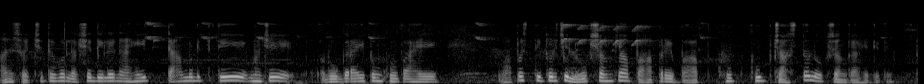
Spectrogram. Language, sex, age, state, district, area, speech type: Marathi, male, 18-30, Maharashtra, Thane, urban, spontaneous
